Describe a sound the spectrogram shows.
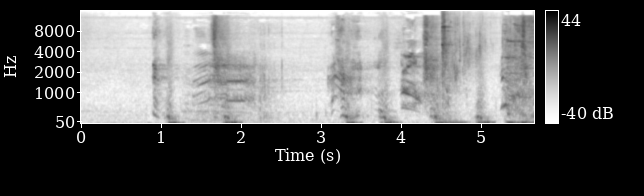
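Heavy blows thud as a fighter strikes with a club.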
